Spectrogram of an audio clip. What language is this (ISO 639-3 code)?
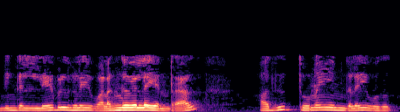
tam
